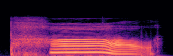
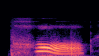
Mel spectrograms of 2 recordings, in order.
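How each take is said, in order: First: The vowel is an open 'ah' sound. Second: The vowel is an 'oh' sound. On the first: The speaker calls it right. "this is how I would say this guy's name" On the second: The speaker calls it wrong. "So it's not pole"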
